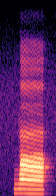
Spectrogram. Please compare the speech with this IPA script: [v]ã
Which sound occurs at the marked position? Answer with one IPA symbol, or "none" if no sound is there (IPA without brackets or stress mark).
w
